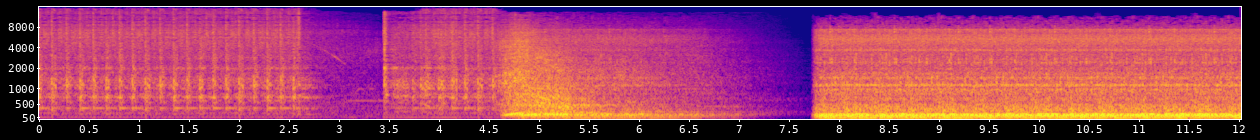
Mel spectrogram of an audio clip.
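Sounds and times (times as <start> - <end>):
car engine starter cranking: 0.0 - 2.8, 3.4 - 4.9
car engine running loudly: 7.8 - 12.0.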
